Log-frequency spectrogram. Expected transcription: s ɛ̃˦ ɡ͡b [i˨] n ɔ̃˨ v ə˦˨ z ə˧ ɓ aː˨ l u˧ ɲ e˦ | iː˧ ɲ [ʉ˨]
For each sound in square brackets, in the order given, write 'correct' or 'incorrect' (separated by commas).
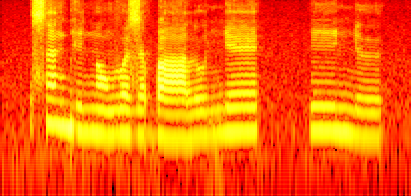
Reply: correct, incorrect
